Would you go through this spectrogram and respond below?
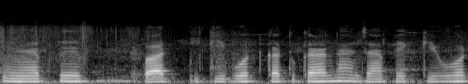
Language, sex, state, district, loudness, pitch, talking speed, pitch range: Hindi, male, Odisha, Khordha, -19 LUFS, 135 Hz, 115 wpm, 130-140 Hz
